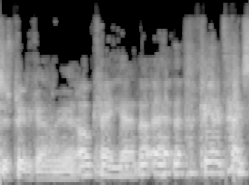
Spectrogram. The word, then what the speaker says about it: Peter Kavanagh: Do I pronounce that right, Peter? Peter Kavanagh. It's just Peter Kavanagh, yeah.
